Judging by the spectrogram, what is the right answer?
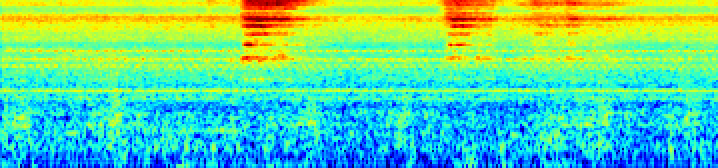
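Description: Electric multiple-unit commuter train passing close by, with a steady rumble of steel wheels on the rails and a faint steady whine. Brief high-pitched wheel squeals cut in about two and a half seconds in and again around four and a half seconds.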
